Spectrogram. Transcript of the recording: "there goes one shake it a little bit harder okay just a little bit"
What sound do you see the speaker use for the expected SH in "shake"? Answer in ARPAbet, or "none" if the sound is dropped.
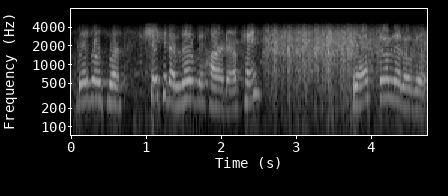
SH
